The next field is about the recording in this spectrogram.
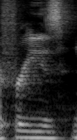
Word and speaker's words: Fries: I like that it's spelled like fries. I always read it as fries in my head. – F-R-I-E-S.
